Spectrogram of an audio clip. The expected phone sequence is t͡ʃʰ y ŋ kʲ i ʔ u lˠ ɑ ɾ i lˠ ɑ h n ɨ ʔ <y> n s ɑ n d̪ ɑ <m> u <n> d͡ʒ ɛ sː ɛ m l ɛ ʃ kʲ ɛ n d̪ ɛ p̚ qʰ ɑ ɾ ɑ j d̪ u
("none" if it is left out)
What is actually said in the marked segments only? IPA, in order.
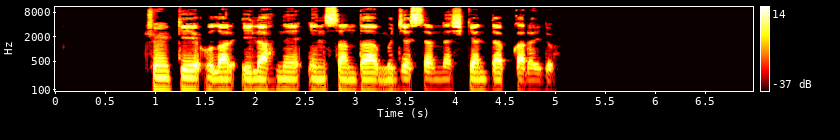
i, m, none

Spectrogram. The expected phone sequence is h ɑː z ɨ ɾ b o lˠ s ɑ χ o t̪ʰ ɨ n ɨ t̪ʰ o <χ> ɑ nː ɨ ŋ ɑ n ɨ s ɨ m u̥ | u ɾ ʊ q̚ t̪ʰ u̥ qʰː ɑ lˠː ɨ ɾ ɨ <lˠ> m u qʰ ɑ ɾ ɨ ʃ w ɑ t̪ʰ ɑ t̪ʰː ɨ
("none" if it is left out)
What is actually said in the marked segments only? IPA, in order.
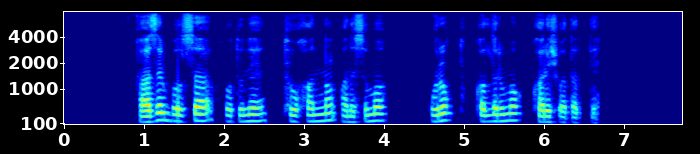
χ, none

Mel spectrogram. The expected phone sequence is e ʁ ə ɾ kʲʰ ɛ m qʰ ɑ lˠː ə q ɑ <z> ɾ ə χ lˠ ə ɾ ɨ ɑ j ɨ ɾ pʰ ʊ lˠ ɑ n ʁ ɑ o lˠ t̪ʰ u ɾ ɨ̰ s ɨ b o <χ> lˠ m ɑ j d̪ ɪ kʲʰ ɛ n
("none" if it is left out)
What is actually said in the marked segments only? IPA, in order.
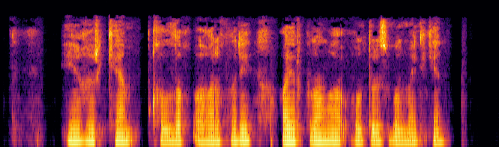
ʁ, none

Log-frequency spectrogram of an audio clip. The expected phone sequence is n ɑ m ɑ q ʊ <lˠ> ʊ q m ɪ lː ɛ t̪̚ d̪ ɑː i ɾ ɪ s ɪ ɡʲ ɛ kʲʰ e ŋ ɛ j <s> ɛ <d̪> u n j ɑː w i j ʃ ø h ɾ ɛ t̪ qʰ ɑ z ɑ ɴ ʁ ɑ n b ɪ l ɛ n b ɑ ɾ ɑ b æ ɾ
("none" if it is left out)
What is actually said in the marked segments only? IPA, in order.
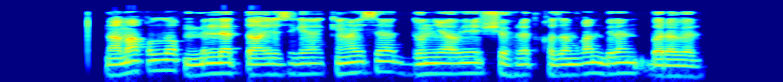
lˠː, s, d̪

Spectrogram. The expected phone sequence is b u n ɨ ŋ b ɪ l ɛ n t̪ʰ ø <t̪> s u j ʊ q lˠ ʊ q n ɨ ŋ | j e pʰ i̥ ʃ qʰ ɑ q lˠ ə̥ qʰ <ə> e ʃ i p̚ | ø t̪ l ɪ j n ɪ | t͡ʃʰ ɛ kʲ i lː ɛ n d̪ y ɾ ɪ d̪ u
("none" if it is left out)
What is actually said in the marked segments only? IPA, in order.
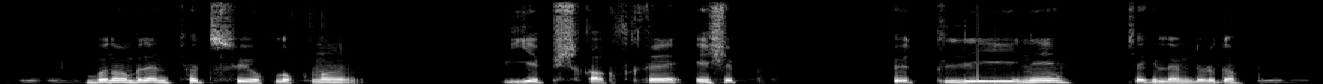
t̪, ə

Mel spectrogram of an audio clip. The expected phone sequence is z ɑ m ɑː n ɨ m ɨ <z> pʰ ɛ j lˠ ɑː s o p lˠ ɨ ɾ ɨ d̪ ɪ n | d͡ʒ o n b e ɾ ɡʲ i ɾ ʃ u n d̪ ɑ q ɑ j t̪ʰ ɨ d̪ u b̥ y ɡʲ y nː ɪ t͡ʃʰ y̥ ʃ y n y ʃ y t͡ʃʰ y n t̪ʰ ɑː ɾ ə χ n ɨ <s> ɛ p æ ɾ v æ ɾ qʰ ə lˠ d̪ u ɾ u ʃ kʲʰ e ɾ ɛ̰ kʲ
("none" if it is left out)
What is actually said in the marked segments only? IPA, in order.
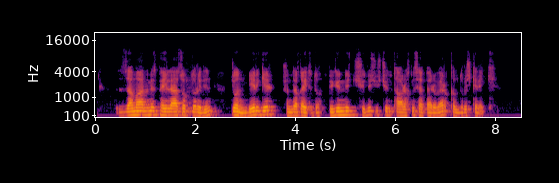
z, s

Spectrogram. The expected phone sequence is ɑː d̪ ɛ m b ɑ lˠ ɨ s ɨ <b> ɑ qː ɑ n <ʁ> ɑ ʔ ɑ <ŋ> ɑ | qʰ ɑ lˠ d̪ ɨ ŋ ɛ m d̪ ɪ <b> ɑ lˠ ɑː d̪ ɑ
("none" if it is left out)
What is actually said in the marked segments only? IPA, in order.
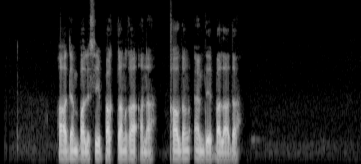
b, ʁ, n, b

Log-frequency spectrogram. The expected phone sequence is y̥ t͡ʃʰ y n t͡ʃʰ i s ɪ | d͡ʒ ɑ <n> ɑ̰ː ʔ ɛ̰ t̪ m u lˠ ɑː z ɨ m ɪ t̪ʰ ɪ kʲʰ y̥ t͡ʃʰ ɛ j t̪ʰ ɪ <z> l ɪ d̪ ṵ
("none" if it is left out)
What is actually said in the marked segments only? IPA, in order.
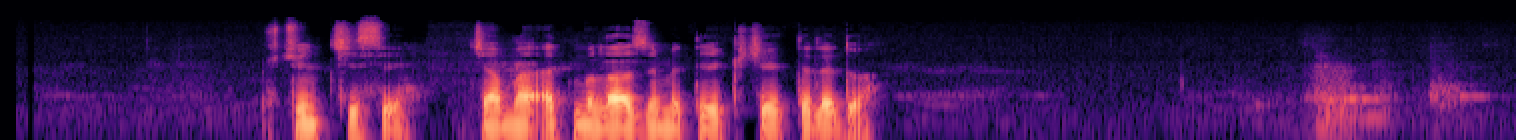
m, none

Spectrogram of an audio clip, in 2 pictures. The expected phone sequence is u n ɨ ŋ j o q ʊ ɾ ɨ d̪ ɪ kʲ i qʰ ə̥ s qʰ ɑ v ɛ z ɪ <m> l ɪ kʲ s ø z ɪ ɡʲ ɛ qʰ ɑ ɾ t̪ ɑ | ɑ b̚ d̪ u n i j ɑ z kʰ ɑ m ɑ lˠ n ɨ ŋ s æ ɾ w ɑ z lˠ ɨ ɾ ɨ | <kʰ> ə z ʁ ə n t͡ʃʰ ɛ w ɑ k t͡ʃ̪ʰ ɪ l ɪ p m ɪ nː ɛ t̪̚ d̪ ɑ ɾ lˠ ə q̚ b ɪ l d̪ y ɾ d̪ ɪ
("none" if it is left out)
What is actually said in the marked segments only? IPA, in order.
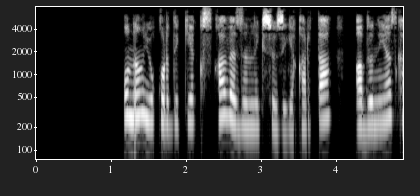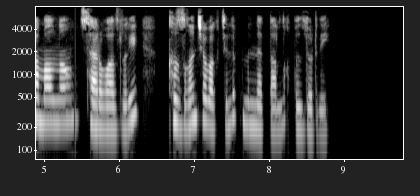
n, qʰ

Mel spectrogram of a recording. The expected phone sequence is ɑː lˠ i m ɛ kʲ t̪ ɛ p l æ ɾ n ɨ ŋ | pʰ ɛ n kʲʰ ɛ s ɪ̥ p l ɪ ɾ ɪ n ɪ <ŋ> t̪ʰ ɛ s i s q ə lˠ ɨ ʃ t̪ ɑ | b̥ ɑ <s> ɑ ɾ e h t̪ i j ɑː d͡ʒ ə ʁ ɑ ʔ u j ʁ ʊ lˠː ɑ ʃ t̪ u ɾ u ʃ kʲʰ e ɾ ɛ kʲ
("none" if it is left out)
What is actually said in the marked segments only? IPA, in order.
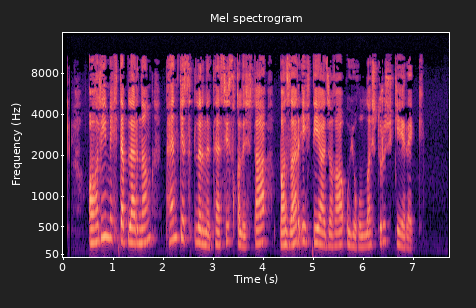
none, z

